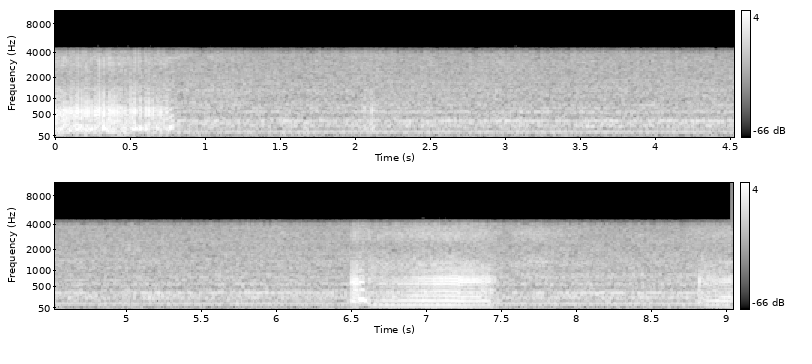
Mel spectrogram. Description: My Devon Rex, Arnie, snores when he sleeps...loudly. With his eyes open (creepy).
